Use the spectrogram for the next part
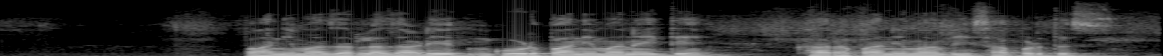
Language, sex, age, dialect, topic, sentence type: Marathi, male, 25-30, Northern Konkan, agriculture, statement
